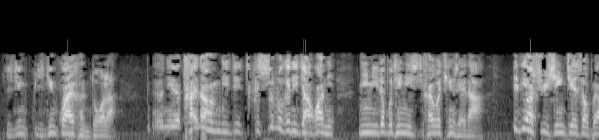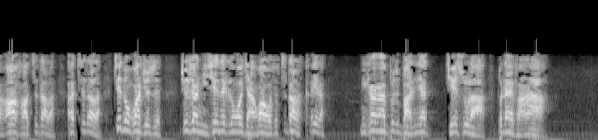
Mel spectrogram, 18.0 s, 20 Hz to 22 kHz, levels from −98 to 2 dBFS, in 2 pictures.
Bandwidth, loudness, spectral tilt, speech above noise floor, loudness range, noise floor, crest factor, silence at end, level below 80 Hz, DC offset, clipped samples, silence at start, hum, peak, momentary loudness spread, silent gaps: 8 kHz; -14 LUFS; -5.5 dB/octave; 39 dB; 4 LU; -54 dBFS; 16 dB; 0.75 s; -52 dBFS; under 0.1%; under 0.1%; 0.1 s; none; 0 dBFS; 11 LU; none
